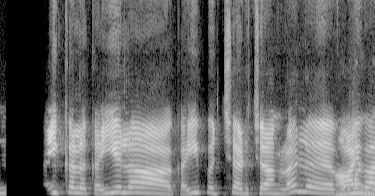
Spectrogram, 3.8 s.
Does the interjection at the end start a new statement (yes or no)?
yes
